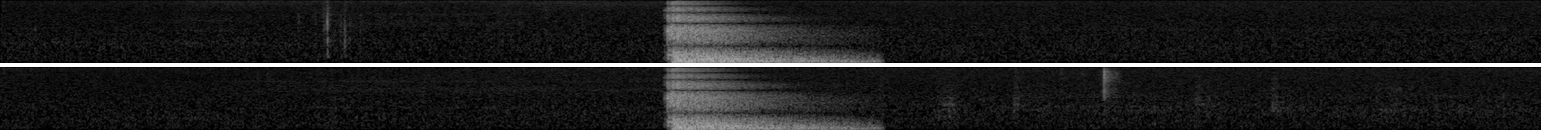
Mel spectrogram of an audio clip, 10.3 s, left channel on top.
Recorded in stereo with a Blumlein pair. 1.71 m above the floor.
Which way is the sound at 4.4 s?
5° left.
